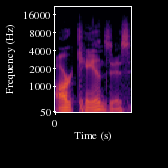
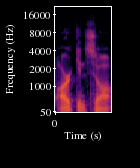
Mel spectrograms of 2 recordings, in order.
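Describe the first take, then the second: First: The final s is pronounced. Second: The final s is silent. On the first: The speaker calls it wrong. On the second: The speaker calls it right.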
